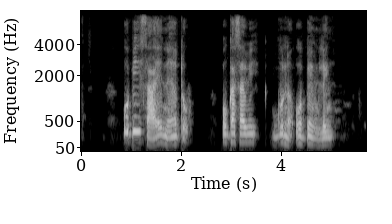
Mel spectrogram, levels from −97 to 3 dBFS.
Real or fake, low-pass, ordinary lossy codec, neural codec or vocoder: fake; 7.2 kHz; MP3, 64 kbps; codec, 16 kHz, 4 kbps, FreqCodec, larger model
